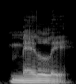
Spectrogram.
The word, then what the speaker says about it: Mele: Morra, na palavra em português mesmo, Morra Aarons, com 2 As, Mele, M-E-L-E.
